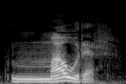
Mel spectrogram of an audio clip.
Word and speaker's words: Maurer: Se dice Maurer.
